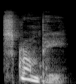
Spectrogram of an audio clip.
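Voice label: "scrumpy", English, British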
